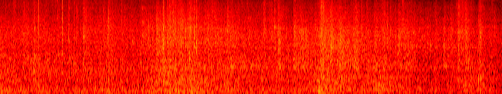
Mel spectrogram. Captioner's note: wind roaring; metal clacking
